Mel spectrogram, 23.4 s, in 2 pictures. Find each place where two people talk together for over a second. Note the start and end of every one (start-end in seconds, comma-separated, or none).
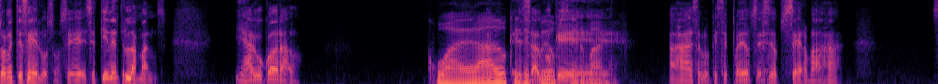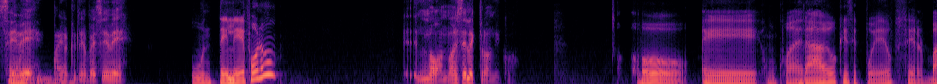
6.4-7.7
